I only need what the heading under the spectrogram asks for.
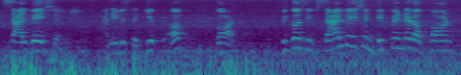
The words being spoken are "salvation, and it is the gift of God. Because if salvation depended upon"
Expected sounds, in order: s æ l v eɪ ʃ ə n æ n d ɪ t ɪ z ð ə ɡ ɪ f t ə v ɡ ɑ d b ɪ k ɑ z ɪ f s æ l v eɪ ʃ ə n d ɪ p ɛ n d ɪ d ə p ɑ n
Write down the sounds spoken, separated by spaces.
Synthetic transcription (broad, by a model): s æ l v eɪ ʃ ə n æ n d ɪ t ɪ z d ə ɡ ɪ f t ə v ɡ ɑ d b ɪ k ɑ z ɪ f s æ l v eɪ ʃ ə n d ɪ p ɛ n d ɪ d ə p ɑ n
